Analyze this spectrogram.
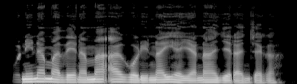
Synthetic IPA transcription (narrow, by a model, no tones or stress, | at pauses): kɔninamaðɛnamaʔaɣɔɾinaihɛɲanad͡ʒɛɾand͡ʒɛɣa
